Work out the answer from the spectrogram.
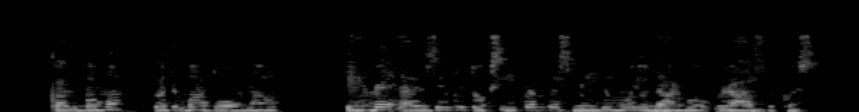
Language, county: Lithuanian, Vilnius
